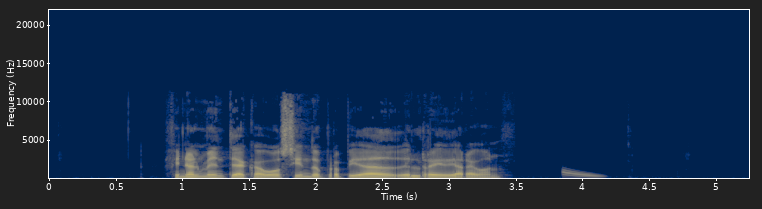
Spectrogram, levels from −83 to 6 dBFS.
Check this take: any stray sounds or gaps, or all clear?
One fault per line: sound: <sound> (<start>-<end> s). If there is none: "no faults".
sound: chirp (3.9-4.2 s)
